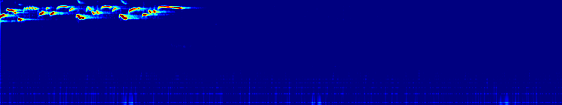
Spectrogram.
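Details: A winter wren gives the close of its song, a burst of high twittering notes and quick trills lasting under two seconds, then near silence with faint distant sounds.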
